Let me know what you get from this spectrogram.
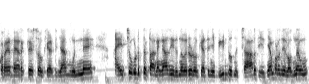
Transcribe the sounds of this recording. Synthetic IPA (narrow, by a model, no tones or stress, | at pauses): kureɖɐjrɐk̚ʈresokːejajiʈːɨɲaːnmunːe | ɐjɐt͡ɕːɐkoɽut̪ːiʈːɐnɐŋːaːðiiɾunːɐʋɐɾuːɽo̞kːeajʈːɨɲaʋiːɳɖɨonːɨt͡ɕaːrɨt͡ɕejinːɨɲaːnpɐrɐɲːɐðilːoonːe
